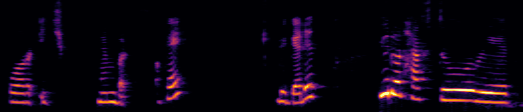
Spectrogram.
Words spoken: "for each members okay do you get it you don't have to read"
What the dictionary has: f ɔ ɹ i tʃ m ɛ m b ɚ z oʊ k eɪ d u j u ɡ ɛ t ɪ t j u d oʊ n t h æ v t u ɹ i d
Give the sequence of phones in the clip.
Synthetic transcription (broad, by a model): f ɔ ɹ i tʃ m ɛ m b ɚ s oʊ k eɪ d u j u ɡ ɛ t ɪ t j u d oʊ n t h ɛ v t u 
